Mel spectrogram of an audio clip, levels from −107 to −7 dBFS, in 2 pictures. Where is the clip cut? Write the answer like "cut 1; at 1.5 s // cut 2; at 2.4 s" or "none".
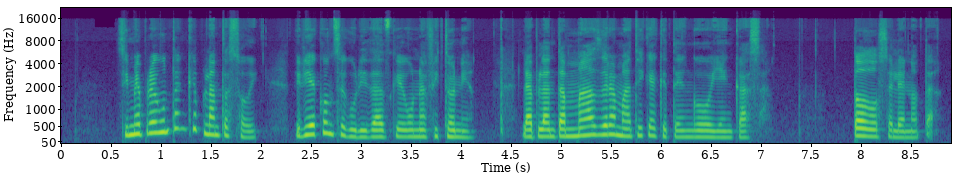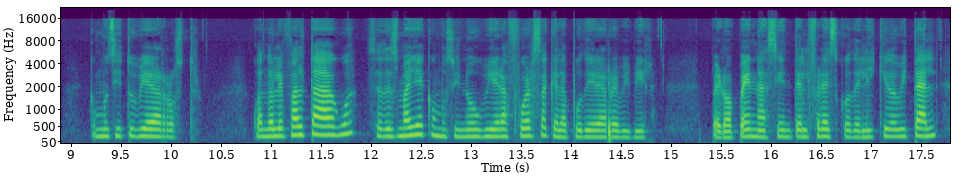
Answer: none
